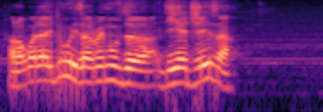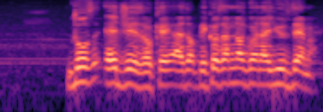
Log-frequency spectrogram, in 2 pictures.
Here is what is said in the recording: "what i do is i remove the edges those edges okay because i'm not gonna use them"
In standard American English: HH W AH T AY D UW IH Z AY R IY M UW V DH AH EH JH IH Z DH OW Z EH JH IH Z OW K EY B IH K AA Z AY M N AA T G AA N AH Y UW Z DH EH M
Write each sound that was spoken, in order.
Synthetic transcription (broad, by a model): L W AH T AY D UW IH Z AY R IY M UW V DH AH EH JH IH Z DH OW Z EH JH IH Z OW K EY B IH K AA Z AY M N AA T G AA N AH Y UW Z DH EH M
